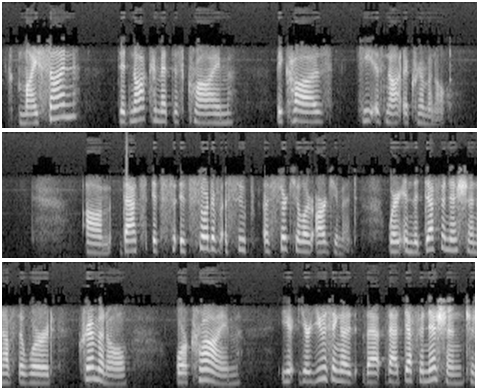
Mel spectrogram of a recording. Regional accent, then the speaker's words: Iowa, United States; now in Connecticut, United States; I come from Iowa, I think I may have told you.

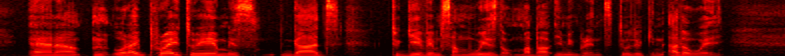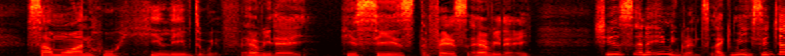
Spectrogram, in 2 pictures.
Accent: Tanzania; English is a second language; also born or lived in Congo; now in United States; I was born in Congo. I did not grow up there. I moved in Tanzania for 15 years in a refugee camp.

